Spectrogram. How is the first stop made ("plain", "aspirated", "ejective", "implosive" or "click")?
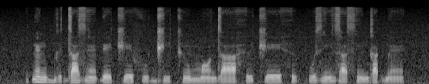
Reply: implosive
